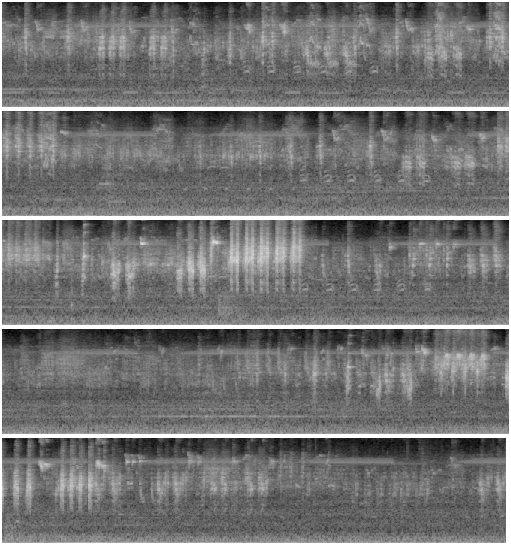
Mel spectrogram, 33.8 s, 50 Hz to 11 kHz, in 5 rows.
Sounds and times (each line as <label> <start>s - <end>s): human-made noise from nearby roads and urban areas 0.0s - 33.7s
insect activity 0.0s - 33.7s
